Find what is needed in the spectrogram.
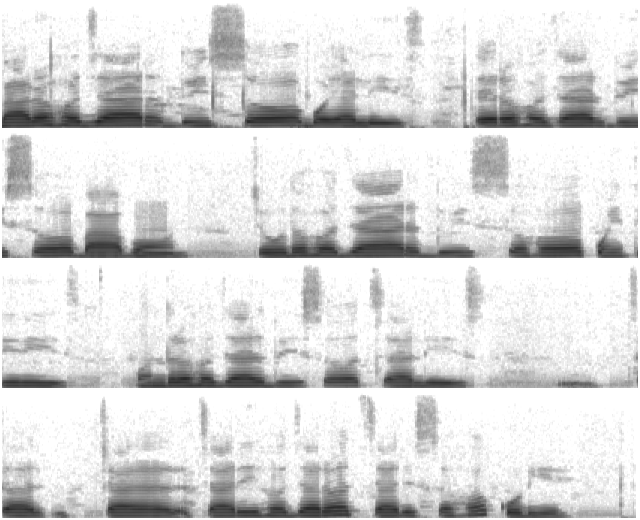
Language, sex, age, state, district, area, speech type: Odia, female, 30-45, Odisha, Kalahandi, rural, spontaneous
